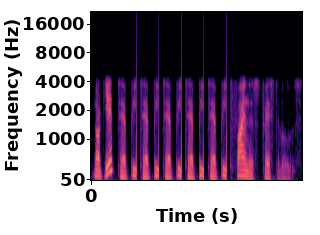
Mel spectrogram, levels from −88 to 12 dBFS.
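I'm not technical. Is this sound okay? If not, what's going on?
No. From 0.91 s to 2.82 s there is a broken-record loop: a piece of speech about 0.45 seconds long plays four times in a row, exactly the same each time. The likely cause is a stalled player or stream repeating its last fragment, so the speech that belonged there is missing.

The whole clip also carries heavy Opus voice compression. It was squeezed hard for a low-data voice channel, which removed everything above about 4.4 kHz. That loss makes the speech sound muffled, and the coarse coding makes it slightly hoarse and robotic, like a poor phone line.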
